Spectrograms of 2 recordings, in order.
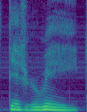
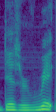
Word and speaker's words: Desiree: Well, it's an emphasis on the end. Desiree. Well, thank you for the water. Desiree. Yeah. – Desiree. – Yes, it's like a ray of sunshine, like you desire the sun. Desiree. – Like R-A-Y. – Oh, yeah, Desiree. – R-A-D-E-S-I-R-A-Y.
